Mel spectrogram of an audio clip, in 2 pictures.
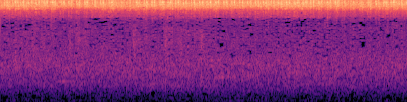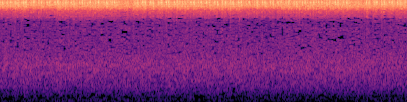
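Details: Crickets stridulating, males rasping one wing's toothed vein across the other; a dense, steady, high-pitched shimmering trill fills the whole stretch without pause, with faint softer hiss lower down.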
